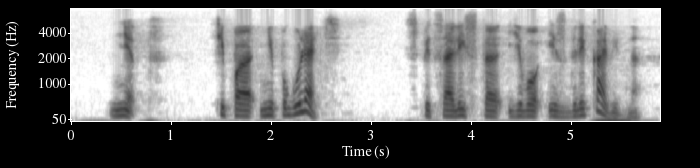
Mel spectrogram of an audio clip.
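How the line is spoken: Mock-respectful declaration. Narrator (Russian): заявил великан притворно уважительным тоном

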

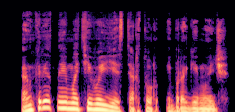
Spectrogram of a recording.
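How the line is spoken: Calm reply. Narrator (Russian): спокойно ответил я

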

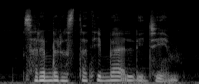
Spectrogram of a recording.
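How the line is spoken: Sobbing. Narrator (Italian): ebbe un singhiozzo

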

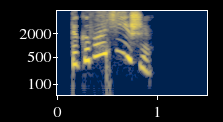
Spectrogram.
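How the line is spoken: Impatient exclamation. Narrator (Russian): нетерпеливо воскликнула Элли

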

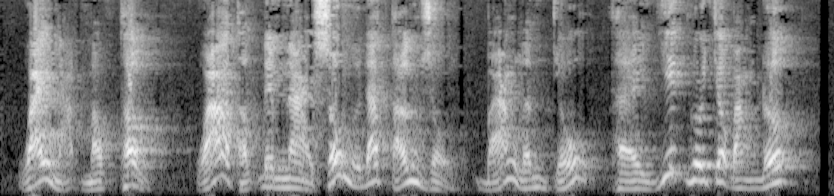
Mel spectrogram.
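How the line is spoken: Hateful shout. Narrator (Vietnamese): Chàng thét với giọng căm thù

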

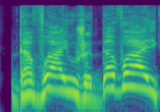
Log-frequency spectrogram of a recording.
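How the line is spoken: Shouted. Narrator (Russian): крикнула она

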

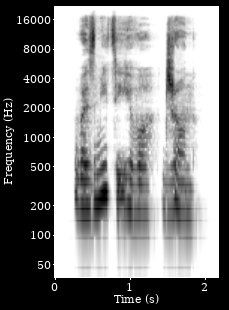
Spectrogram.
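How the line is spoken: Soft motherly woman. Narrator (Russian): произнесла герцогиня мягко, почти по-матерински

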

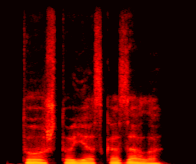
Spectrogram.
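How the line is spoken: Calm reply. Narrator (Russian): ответила Алина уже спокойно

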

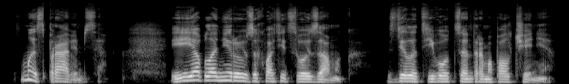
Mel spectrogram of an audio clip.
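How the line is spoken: Calm telling. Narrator (Russian): спокойно поведал Барс

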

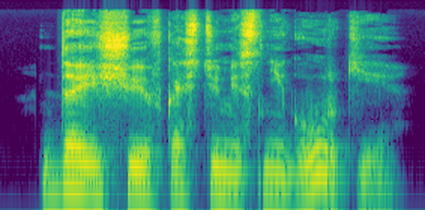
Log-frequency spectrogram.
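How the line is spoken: Low-voiced man. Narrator (Russian): Проговорил низким голосом оголенный по пояс мужчина

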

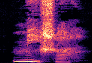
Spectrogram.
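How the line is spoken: Young woman's faint fading whisper. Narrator (Russian): Только и смогла прошептать девушка, прежде чем погрузиться во тьму

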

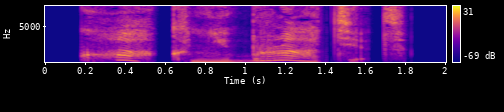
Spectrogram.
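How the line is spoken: Anxious whisper. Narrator (Russian): тревожный шепот Сусанны

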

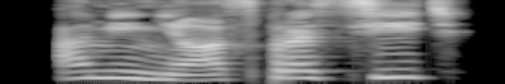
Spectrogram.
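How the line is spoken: Howling wail. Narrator (Russian): Взвыла

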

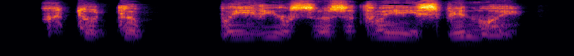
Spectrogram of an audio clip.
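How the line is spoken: Uncertain mumble after swallowing. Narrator (Russian): сглотнув неуверенно, пробормотал Коля

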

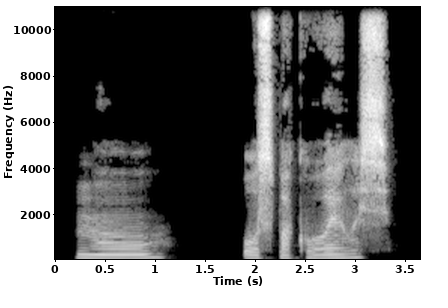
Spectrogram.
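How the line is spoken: Soft ghostly breath. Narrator (Russian): Тихо дохнул призрак

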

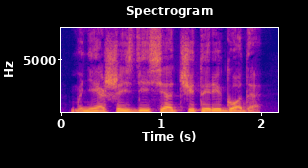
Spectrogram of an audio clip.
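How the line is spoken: Barked. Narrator (Russian): рявкнул Альф

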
